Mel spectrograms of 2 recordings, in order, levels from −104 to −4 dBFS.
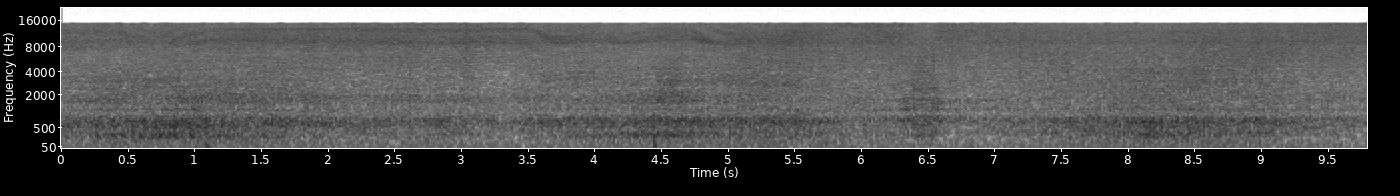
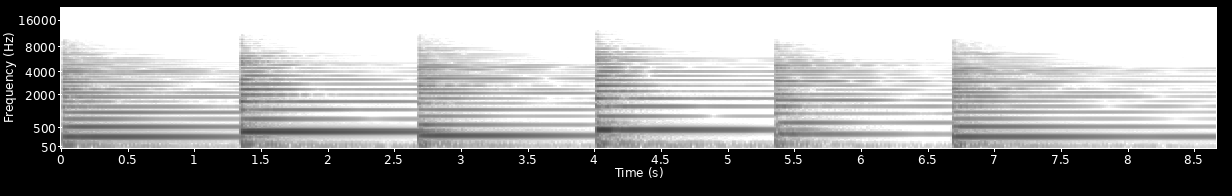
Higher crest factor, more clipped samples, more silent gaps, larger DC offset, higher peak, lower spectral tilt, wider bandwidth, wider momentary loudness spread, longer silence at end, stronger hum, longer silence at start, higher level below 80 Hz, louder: about the same, 14 dB vs 18 dB; neither; neither; neither; first, -6 dBFS vs -26 dBFS; second, -0.5 dB/octave vs -5 dB/octave; first, 15.5 kHz vs 9.2 kHz; second, 2 LU vs 19 LU; about the same, 0 s vs 0 s; neither; about the same, 0 s vs 0 s; first, -46 dBFS vs -70 dBFS; first, -19 LUFS vs -43 LUFS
